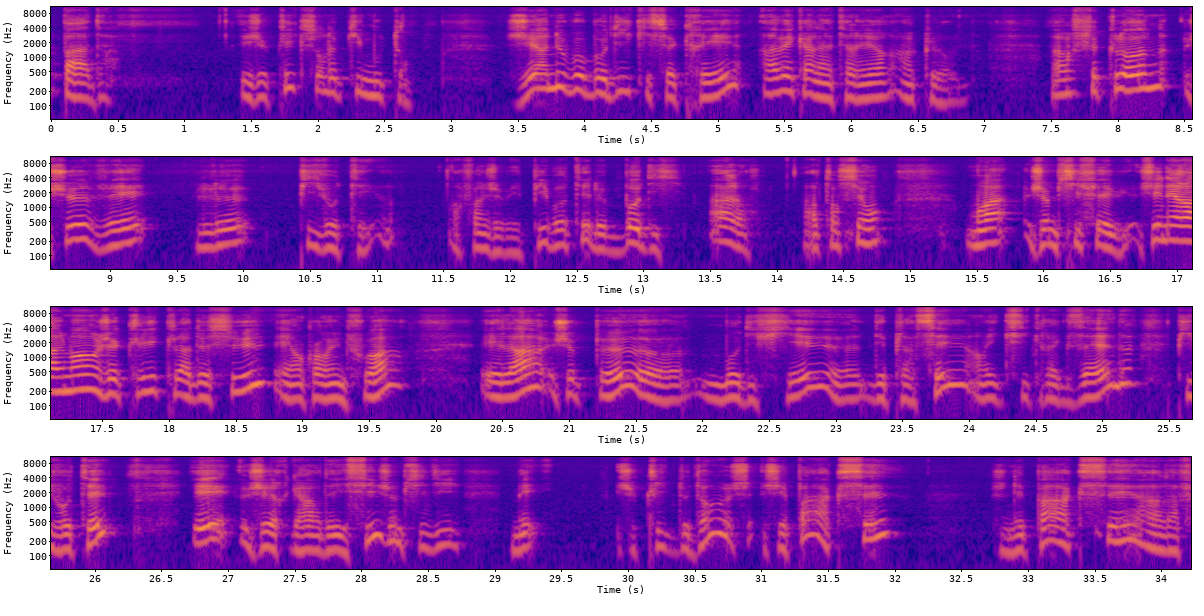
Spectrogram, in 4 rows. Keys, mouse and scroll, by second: 2.2 click, 4.7 click, 7.4-9.1 drag, 12.6 click, 18.0 click, 19.3 click, 29.8 click.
